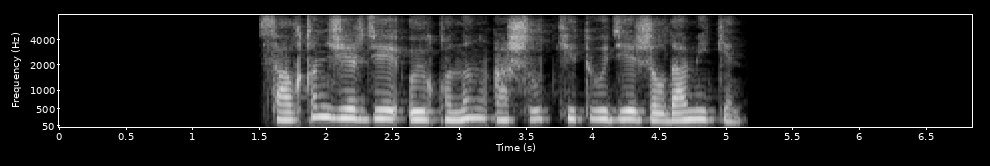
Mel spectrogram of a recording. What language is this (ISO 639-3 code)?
kaz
